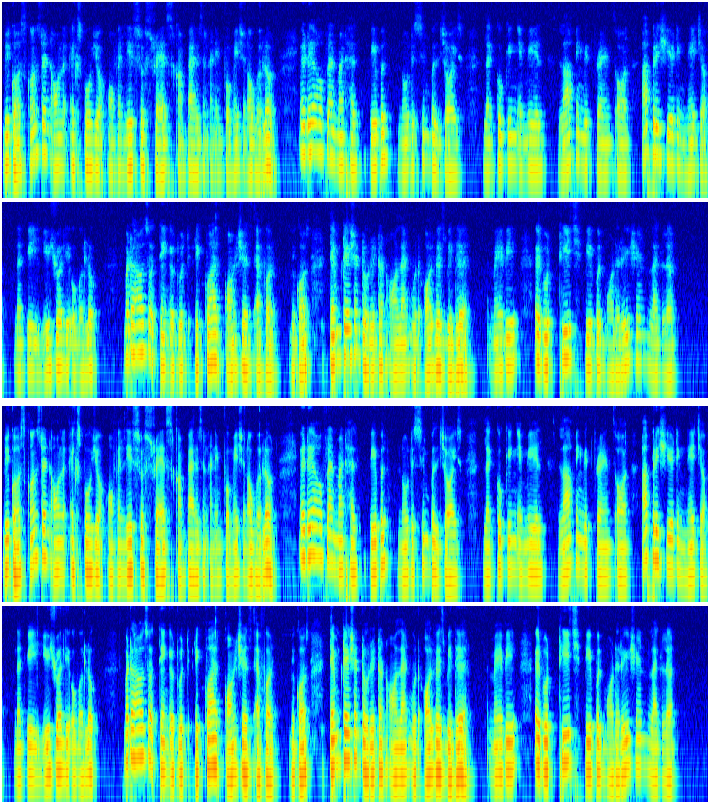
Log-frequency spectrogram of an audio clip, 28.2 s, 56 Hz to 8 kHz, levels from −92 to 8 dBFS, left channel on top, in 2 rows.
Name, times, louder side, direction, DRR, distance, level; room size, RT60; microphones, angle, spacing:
voice 1, 0.0-5.4 5.9-7.1 7.4-9.2 9.6-10.8 11.1-12.5 12.8-14.1 14.4-15.9 16.6-19.6 19.9-23.5 23.9-27.5, right 4 dB, 60° right, 0.4 m, -27 dB
4.4 x 2.3 x 2.7 m
head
